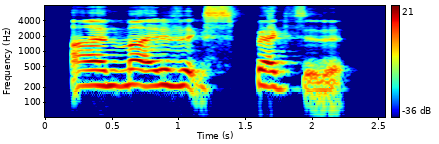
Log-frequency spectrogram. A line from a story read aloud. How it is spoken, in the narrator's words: sobbed miserably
